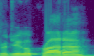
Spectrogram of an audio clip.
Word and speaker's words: Rodrigo Parada: to hear um so yes my name is Rodrigo parata I'm a real estate investor based out of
